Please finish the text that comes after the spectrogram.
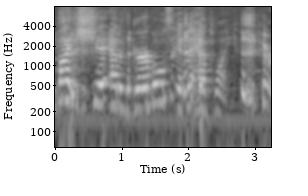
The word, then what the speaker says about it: Goebbels: It looks like Goebbels, Ger- but it's pronounced Goebbels.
